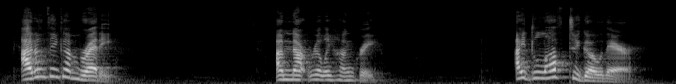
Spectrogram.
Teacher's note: statements, as I said at the beginning, are sentences that are said with a rising falling intonation.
